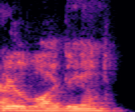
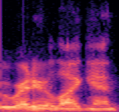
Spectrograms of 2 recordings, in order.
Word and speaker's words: radioligand: I don't know how to pronounce that word. John, can you guys see that in there? Radioligand. Thank you. Radioligand.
